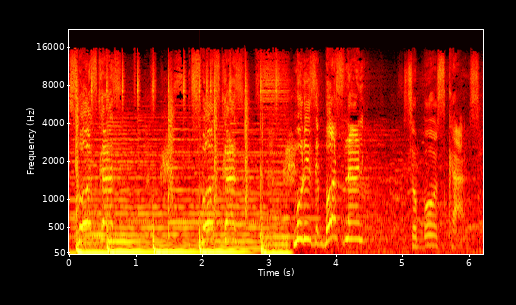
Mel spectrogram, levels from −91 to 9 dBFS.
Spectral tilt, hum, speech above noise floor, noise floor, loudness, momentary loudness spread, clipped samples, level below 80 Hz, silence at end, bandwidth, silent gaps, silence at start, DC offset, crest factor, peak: -4 dB/octave; none; 21 dB; -35 dBFS; -15 LUFS; 11 LU; under 0.1%; -14 dBFS; 0.05 s; 16 kHz; none; 0 s; under 0.1%; 14 dB; 0 dBFS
